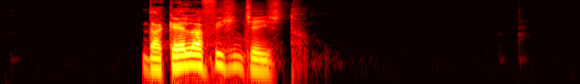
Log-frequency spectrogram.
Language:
Galician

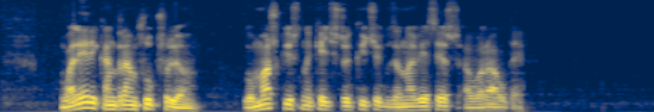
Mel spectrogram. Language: Mari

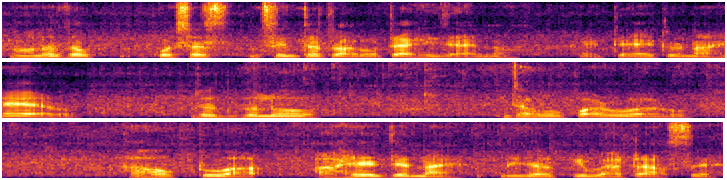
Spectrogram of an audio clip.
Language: Assamese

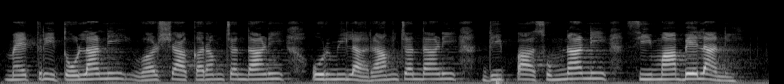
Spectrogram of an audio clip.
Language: Sindhi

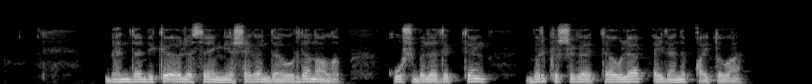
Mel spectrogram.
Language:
Bashkir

